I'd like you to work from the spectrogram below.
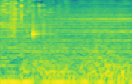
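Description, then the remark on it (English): A woman brings a bottle down onto a glass, striking it once with a sharp, brief smash and a short ringing clink, heard against a steady low background rumble with no talking. “She takes a swig from the bottle that you handed her, and then she takes the bottle and she brings it down onto that glass.”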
